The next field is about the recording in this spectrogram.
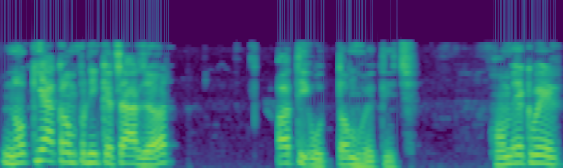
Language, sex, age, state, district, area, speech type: Maithili, male, 30-45, Bihar, Madhubani, rural, spontaneous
